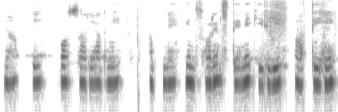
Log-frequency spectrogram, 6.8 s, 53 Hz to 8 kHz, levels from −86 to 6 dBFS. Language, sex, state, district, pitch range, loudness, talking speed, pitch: Hindi, female, Bihar, Saran, 200-210 Hz, -37 LUFS, 105 wpm, 205 Hz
